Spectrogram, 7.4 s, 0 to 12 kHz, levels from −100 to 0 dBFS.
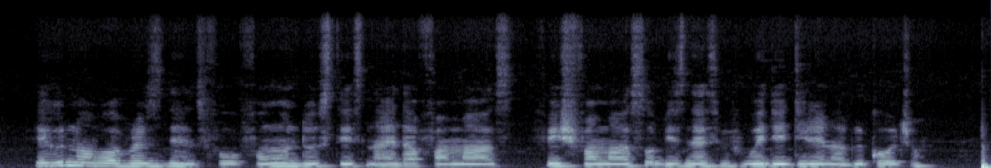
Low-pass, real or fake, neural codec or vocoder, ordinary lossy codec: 10.8 kHz; real; none; none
